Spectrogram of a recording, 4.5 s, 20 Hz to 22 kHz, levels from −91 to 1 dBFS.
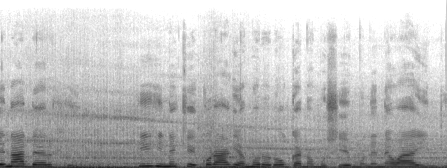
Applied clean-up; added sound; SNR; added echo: none; Accelerating, revving, vroom; 5 dB; none.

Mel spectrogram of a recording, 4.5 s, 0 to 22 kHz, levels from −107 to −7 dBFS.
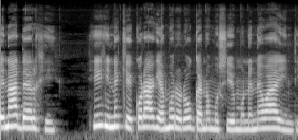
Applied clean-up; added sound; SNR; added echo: none; none; none; none.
